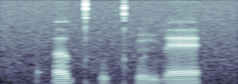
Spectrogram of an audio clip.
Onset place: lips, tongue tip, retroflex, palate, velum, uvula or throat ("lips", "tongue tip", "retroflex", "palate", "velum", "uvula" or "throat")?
throat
